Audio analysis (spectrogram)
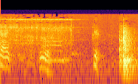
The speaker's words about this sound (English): that was just the alarm on your clock. It happened to go off.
